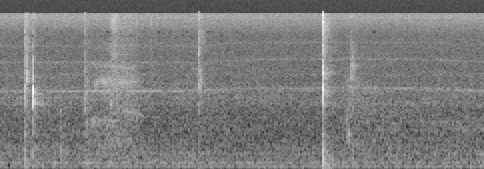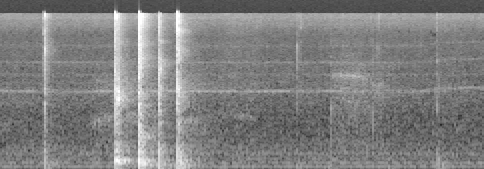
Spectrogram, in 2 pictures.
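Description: Sharp clicks and snaps from hands squeezing and stretching a small lump of red slime: a few single clicks, then a quick run of four or five loud ones about six seconds in, over a quiet room with a faint steady hum.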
